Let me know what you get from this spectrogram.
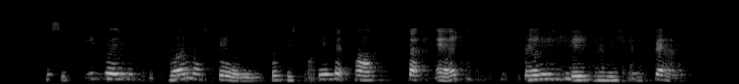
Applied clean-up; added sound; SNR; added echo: neural mask model DeepFilterNet 3.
